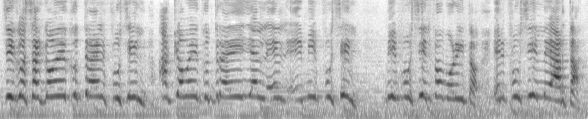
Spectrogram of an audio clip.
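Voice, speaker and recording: A young man from Spain with a Spanish accent, doing excited gameplay commentary, going from hushed whispers to shouts and repeating himself rapidly. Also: very high voice. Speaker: gaming YouTuber. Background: music.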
